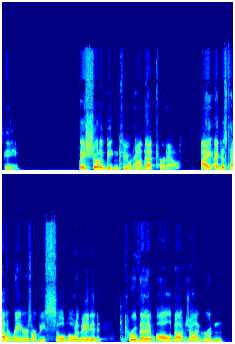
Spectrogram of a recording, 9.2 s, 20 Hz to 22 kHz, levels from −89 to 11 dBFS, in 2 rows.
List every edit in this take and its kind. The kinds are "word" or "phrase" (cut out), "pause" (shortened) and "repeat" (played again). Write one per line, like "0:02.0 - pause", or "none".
0:02.3 - word
0:03.7 - pause
0:04.7 - phrase
0:05.3 - phrase
0:07.7 - word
